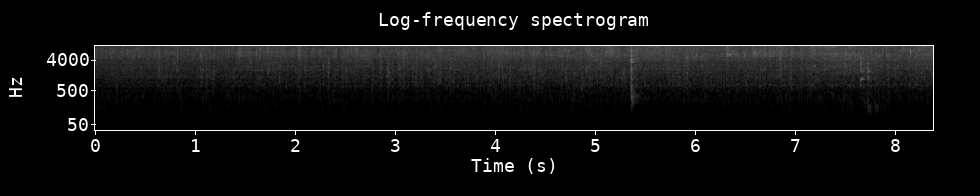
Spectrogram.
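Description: Rice is folded into a mixture in a frying pan, giving a steady, rain-like sizzle with a couple of brief scraping knocks from the stirring utensil, and no one speaking.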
